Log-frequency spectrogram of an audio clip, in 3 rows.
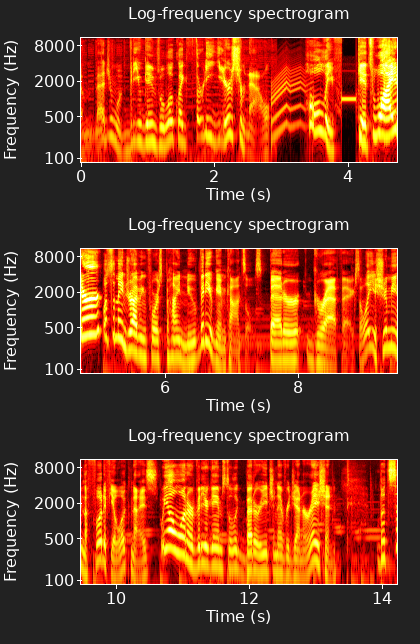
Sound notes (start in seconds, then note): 3.8 beep; 3.8 video game beeps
